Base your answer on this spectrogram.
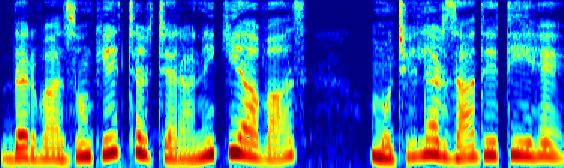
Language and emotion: Urdu, fearful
